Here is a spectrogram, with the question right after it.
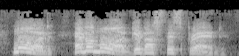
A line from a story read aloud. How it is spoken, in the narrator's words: some of his hearers exclaimed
